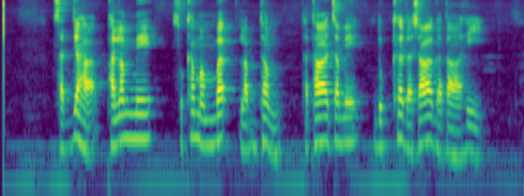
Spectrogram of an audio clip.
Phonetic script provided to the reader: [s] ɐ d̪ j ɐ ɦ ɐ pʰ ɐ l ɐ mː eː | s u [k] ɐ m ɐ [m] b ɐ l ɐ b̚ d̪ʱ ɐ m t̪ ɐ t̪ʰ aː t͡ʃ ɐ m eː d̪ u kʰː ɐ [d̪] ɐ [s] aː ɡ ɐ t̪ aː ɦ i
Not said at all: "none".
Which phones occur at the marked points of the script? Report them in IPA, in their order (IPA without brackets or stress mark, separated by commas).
s, kʰ, m, d̪, ʃ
